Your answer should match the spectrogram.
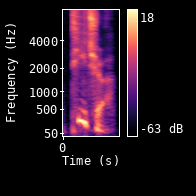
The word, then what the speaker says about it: teacher: don't pronounce the R, a word like teacher ends in a purewah, teacher. In American English, we add a little R color to it. So, it's teacher, but the vowel quality, it's essentially the same neutral lazy sound.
